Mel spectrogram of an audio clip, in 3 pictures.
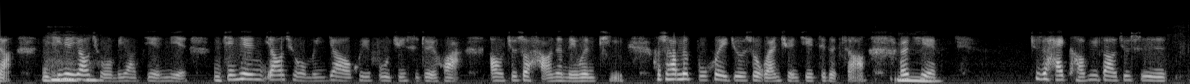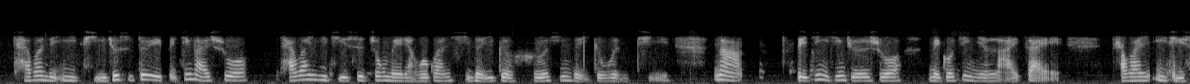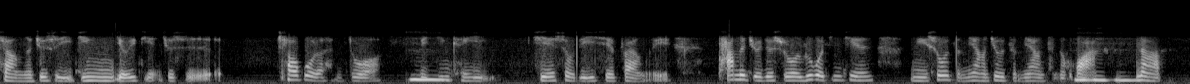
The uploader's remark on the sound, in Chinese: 連線訪問中央社駐北京記者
